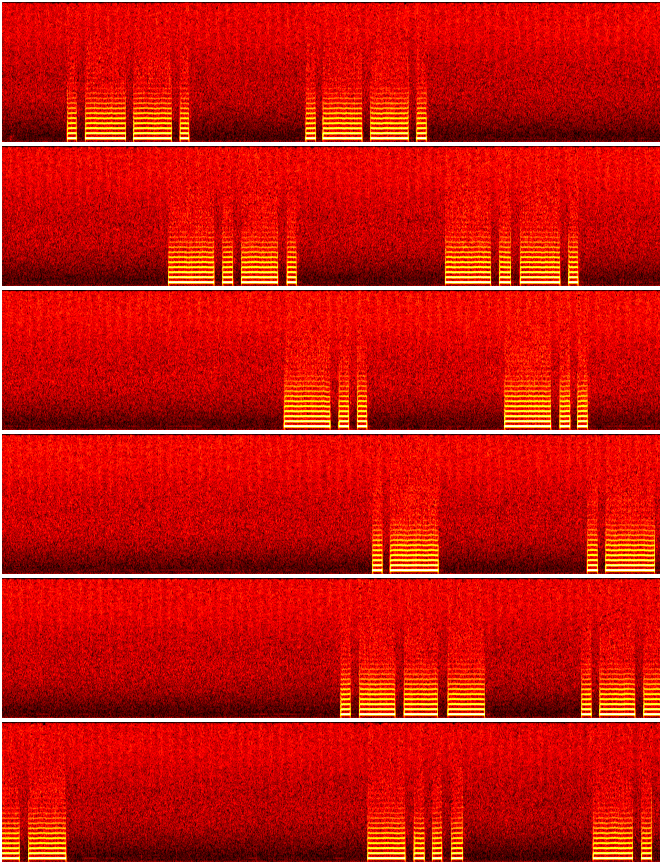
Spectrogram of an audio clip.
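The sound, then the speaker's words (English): A steady mid-pitched Morse code tone sends characters for copying practice in repeated pairs, each burst of beeps sounding twice before a pause, with no talking. Six such pairs follow at an even pace: the characters P, C, D, A, J and B (Peter, Charlie, Dog, Abel, Jig, Baker). “Now we will send another group with the answers at the end of the group, but this time each character will be sent twice. Copy it only once, but concentrate on the sound each time.”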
